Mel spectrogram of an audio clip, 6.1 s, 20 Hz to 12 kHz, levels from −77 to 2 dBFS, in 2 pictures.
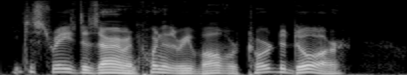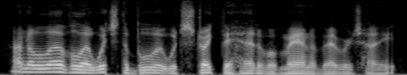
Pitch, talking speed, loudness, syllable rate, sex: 120 Hz, 285 wpm, -19 LUFS, 7.5 syllables/s, male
